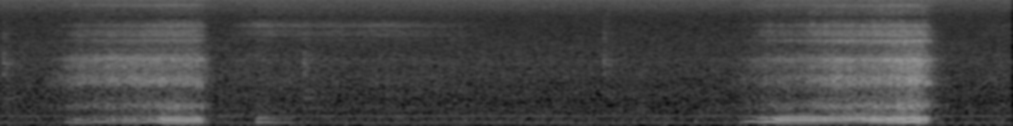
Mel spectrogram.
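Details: Snoring during sleep: two loud, rough, low fluttering snores about four seconds apart, separated by quiet.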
